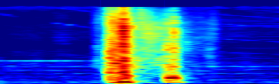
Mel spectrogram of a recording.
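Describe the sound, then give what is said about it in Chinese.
Two heavy, low thuds land in quick succession as a girl jumps down onto the floor using her hands and feet, the second slightly softer. Nothing else is heard around them. “咚的一声，一个姑娘手足并用跳下地板。”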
